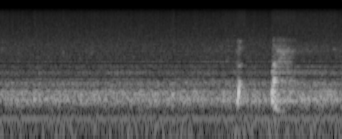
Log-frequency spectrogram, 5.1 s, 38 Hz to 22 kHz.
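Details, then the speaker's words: Adult male recording his own hiccups at 3 a.m., audio only: two abrupt brief throat catches about half a second apart over steady room hum: hiccups. "hey um I'm making this recording for everyone to listen to these hiccups of mine"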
